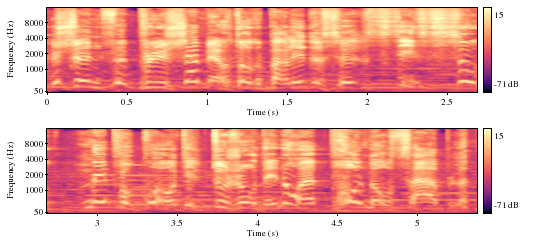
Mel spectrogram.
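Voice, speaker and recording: An actor playing a fussy, petulant colonial governor in a cartoon, with a whiny, theatrical way of talking. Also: male voice, very high voice, wildly swooping pitch, moderate pace, heavily acted. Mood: exasperated, panicky. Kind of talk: French cartoon voice acting. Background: background music.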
